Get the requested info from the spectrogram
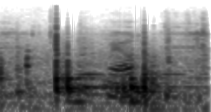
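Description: Three sharp wooden knocks spread over two seconds as a round wooden table piece is handled and set down.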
